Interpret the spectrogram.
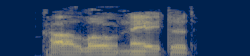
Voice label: "colonnaded", English; adjectives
